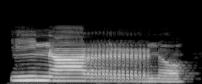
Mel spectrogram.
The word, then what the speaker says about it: indarno: Indarno, rolled R.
